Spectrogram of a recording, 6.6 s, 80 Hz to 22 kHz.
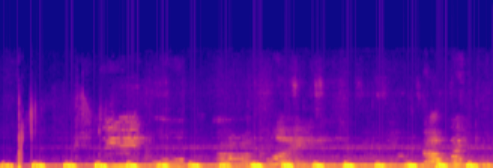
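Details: Sonoline B fetal Doppler at 19 weeks 4 days: a rapid, regular, whooshing fetal heartbeat at about 146 a minute, with scratchy thumps and swishes as the baby kicks; the mother feels the kicking.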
